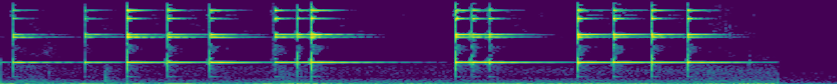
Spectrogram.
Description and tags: sound of a little bell made of brass. Soundman OKM into Sony MD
